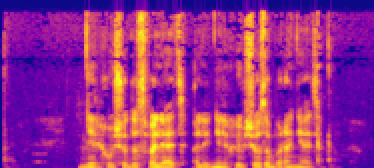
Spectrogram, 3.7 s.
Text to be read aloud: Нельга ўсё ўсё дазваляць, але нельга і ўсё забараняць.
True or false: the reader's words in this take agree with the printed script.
false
